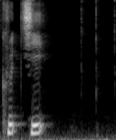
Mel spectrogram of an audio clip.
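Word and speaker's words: 口: It's pronounced kuchi.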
